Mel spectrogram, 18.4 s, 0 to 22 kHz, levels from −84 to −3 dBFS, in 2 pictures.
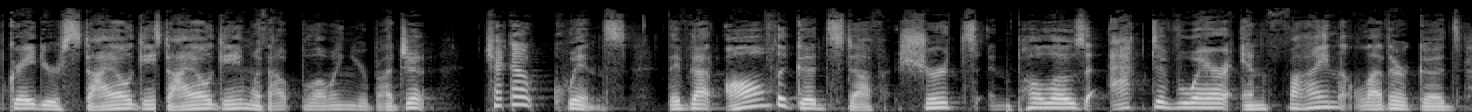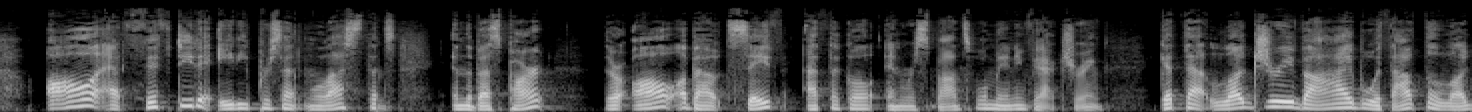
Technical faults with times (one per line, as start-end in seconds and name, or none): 0.97 CD skip
1.70-2.42 sudden gain jump
6.18-6.30 sudden gain jump
11.56 CD skip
